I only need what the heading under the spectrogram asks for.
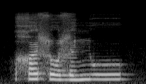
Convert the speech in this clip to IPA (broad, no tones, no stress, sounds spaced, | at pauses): χ ə ɬ o ɮ ə ɲ u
